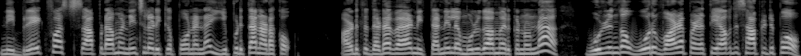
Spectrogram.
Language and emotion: Tamil, angry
